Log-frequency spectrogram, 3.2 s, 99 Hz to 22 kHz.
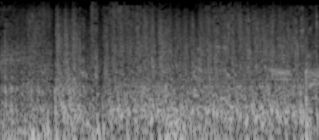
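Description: Rapid automatic bursts from the Hell Shock gun in Borderlands 3, played as Zane on Mayhem 4, crackle in a dense stream of shots mixed with game effects, loud and close throughout.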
